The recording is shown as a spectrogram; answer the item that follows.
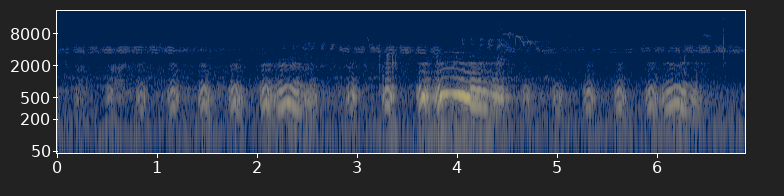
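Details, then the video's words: Paired barred owls staking a territorial claim: a chorus of repeated, throaty hoots and wailing, wavering cackles, building to a loud peak midway, with faint low hum behind. "Pair of Barred Owls Staking Claim"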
